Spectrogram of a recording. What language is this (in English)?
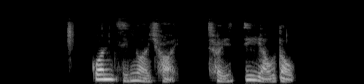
Cantonese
